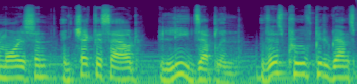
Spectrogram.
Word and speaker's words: Led: British pronunciation of lead Americans would be confused had they gone with l e a d so with the scene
